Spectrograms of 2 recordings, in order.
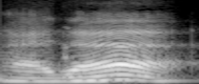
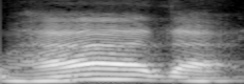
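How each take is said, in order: First: The first vowel is said short. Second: The first vowel is held long. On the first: The speaker calls it wrong. "Jadi kita nggak boleh ngomong hadza, nggak boleh ya" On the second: The speaker calls it right. "Tapi kita tetap harus memanjangkan itu"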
